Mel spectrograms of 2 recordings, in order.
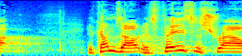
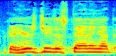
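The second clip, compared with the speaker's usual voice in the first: ordinary delivery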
